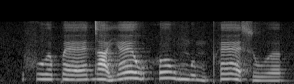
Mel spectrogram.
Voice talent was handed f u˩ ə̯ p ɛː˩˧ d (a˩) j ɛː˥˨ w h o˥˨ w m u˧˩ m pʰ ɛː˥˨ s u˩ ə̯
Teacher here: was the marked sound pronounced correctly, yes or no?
no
